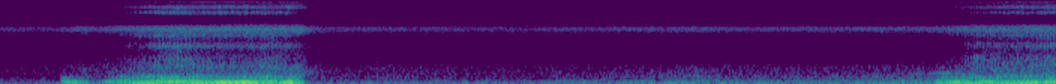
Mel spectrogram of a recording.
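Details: Saint Bernard dog snoring away: deep, rumbling snoring breaths separated by a quiet pause of several seconds.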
